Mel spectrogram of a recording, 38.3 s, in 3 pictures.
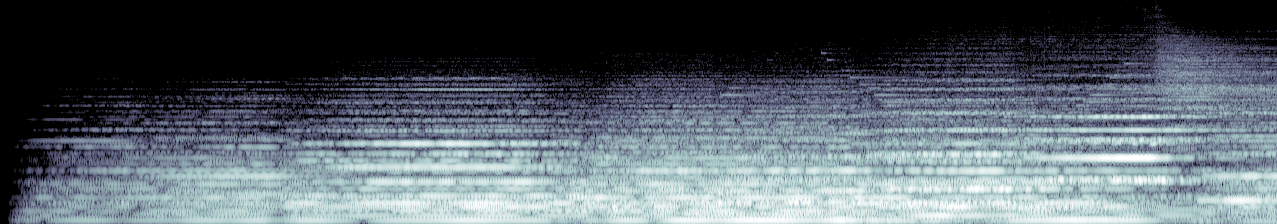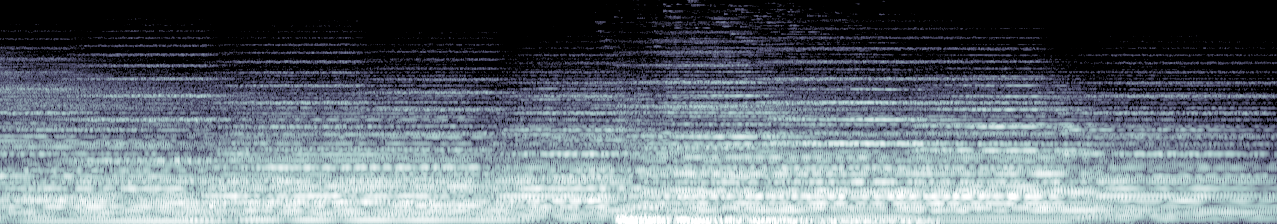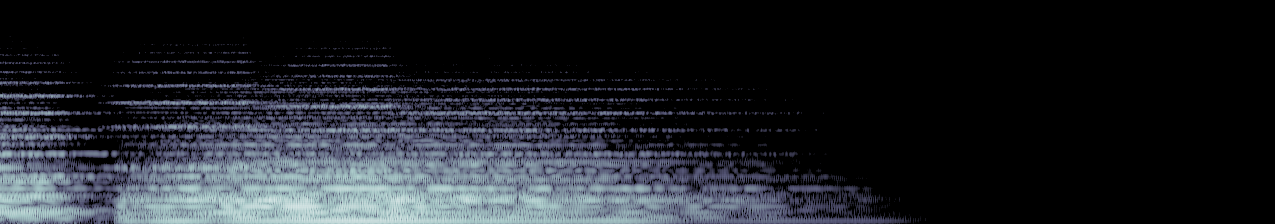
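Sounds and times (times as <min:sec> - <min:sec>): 
castle music: 0:00.3 - 0:33.3.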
